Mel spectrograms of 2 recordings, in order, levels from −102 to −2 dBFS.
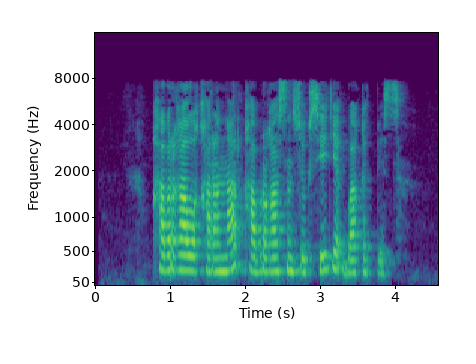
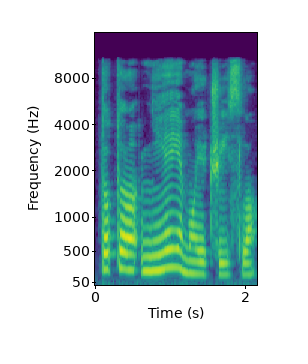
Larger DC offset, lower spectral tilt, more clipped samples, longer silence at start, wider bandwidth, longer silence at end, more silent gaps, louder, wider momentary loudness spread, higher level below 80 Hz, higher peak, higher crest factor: neither; about the same, -4 dB/octave vs -4 dB/octave; neither; first, 0.75 s vs 0.1 s; second, 8.2 kHz vs 11 kHz; first, 0.55 s vs 0 s; neither; second, -23 LUFS vs -15 LUFS; first, 17 LU vs 7 LU; second, -68 dBFS vs -62 dBFS; second, -6 dBFS vs 0 dBFS; first, 20 dB vs 14 dB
